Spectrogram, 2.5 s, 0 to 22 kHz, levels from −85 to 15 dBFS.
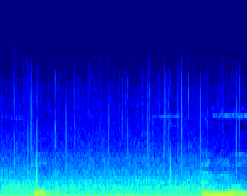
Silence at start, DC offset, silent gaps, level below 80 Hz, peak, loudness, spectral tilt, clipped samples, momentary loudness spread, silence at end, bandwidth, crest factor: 0 s; under 0.1%; none; -50 dBFS; -16 dBFS; -36 LUFS; -6.5 dB/octave; under 0.1%; 9 LU; 0 s; 16 kHz; 18 dB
